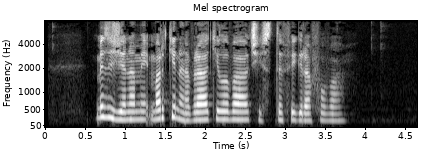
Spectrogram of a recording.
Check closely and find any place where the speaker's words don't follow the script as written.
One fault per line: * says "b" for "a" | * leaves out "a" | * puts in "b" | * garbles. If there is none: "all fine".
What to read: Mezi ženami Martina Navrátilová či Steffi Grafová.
all fine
